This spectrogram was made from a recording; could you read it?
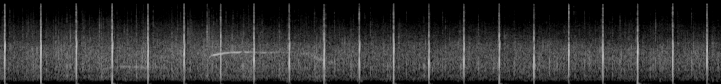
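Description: An audience applauds for several seconds for standing people who work in business, such as accountants, engineers, real estate workers and small business owners: a soft wash of clapping under sharp, evenly spaced loud claps in a steady beat, with a brief high whistle partway through.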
